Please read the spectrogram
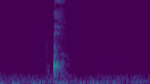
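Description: A man's single short, gagging 'oh' about a second in, a retching reaction to a drink he finds disgusting; otherwise faint room tone.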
